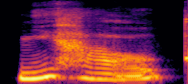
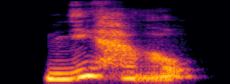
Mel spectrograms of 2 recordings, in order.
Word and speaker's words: 你好: Ni hao. Ni hao.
